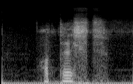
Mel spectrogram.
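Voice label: "attest", Dutch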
